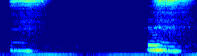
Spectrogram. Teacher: alveolar frikatif atau alveolar dengan cara geseran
